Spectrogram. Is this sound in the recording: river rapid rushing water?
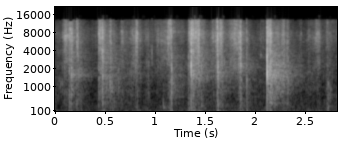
no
